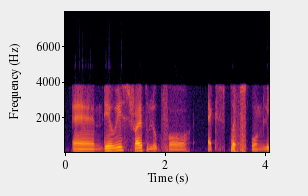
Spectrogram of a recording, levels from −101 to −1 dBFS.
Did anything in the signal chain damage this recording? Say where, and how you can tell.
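Yes. The Bluetooth CVSD headset codec is at work throughout the clip, and it damages the audio at the codec stage. Nothing reaches above 4 kHz. On loud, bright passages the delta modulator's step cannot keep pace, so the peaks smear into distortion and s sounds come out scratchy. A grainy hiss sits under the speech. All of this fits a 64 kbps CVSD stream, which sends one up-or-down bit per sample with an adaptive step size.

Bit errors on a Bluetooth voice link appear at the network stage from 3.38 to 3.63 s. In that quarter second a rushing, crackly noise swells over the speech, but there are no sharp clicks. That pattern points to flipped bits in the CVSD stream. Each bit carries only a small increment and the decoder's errors fade out, so a bit error rate of a few percent shows up as texture and not as pops.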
